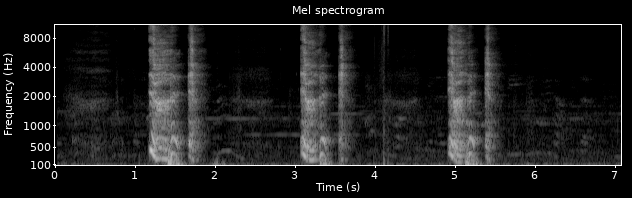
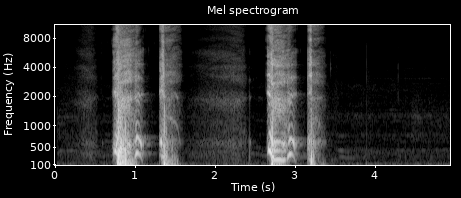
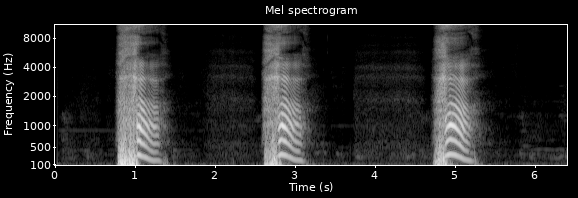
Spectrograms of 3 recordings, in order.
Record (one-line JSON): {"three_cough_length": "7.1 s", "three_cough_amplitude": 8585, "three_cough_signal_mean_std_ratio": 0.38, "cough_length": "4.9 s", "cough_amplitude": 32768, "cough_signal_mean_std_ratio": 0.31, "exhalation_length": "6.4 s", "exhalation_amplitude": 32768, "exhalation_signal_mean_std_ratio": 0.37, "survey_phase": "beta (2021-08-13 to 2022-03-07)", "age": "45-64", "gender": "Female", "wearing_mask": "No", "symptom_runny_or_blocked_nose": true, "symptom_abdominal_pain": true, "symptom_headache": true, "smoker_status": "Never smoked", "respiratory_condition_asthma": true, "respiratory_condition_other": false, "recruitment_source": "Test and Trace", "submission_delay": "1 day", "covid_test_result": "Positive", "covid_test_method": "RT-qPCR", "covid_ct_value": 24.6, "covid_ct_gene": "ORF1ab gene"}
